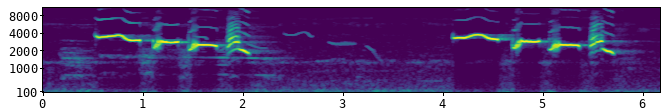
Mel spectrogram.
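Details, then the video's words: Loud oriental magpie-robin song played to stir a non-singing magpie-robin: a high wavering whistle and three sharp falling notes, a pause with soft fainter whistles, then the same phrase again. "PANCINGAN KACER MACET BUNYI CEPAT IKUT BERPERAN LANGSUNG GACOR"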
